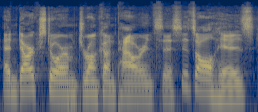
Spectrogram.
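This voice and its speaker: A man's voice: a little high, lively intonation, normal speed, smooth, no room sound, studio quality. A man co-hosting a podcast, casually recapping a cartoon, amused, laughing often and swearing. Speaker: podcast co-host.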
